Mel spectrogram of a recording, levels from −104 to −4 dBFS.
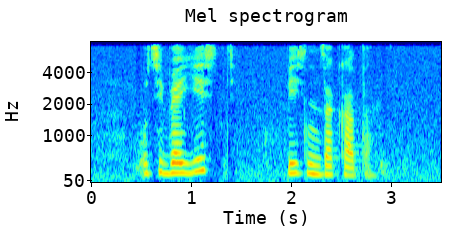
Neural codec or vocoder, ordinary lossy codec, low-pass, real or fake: none; MP3, 64 kbps; 7.2 kHz; real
